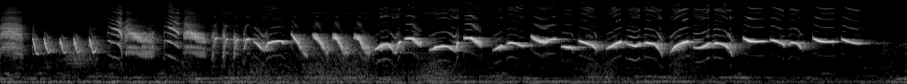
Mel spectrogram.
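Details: Chinese hwamei in a singing contest during morning voice training, delivering a loud, fast, varied song of clear whistled notes and rapid trills, phrases sliding up and down, repeated about 87 times a minute with no other sounds.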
